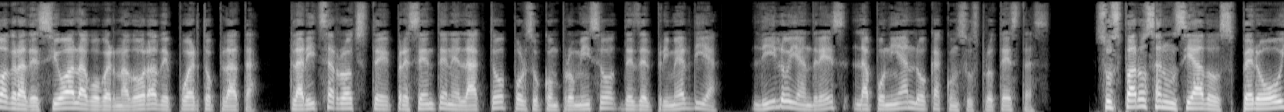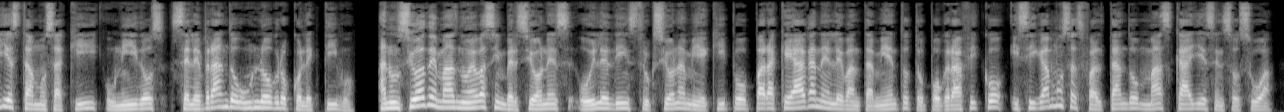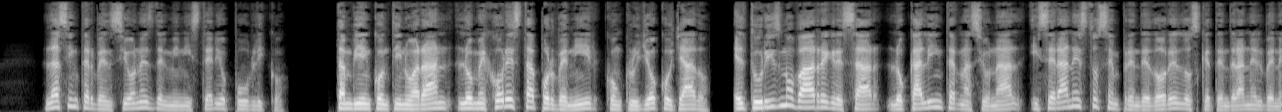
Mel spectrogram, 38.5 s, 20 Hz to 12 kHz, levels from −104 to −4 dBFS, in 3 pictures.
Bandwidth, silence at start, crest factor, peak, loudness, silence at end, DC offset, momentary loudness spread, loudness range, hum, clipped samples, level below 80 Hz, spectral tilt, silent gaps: 11.5 kHz; 0 s; 20 dB; -2 dBFS; -22 LUFS; 0 s; under 0.1%; 9 LU; 6 LU; none; under 0.1%; -58 dBFS; -4.5 dB/octave; 10.51-10.90 s, 16.42-16.63 s, 28.58-28.97 s, 32.81-33.02 s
